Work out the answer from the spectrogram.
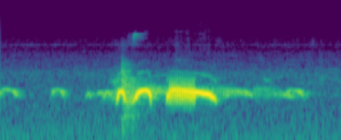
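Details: Spotted dove cooing in the "Đồng" voice, used to attract wild doves; two quick hoots then a long sliding coo, with a softer coo trailing behind.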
